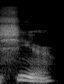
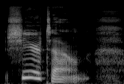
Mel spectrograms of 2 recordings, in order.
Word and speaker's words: shire: Within 30 years, Shiretown was generally pronounced Sheertown by the country folk of New England. This pronunciation, or that which makes it sure, continues, of course, universally where shire is a final syllable. But when used alone or at the beginning of a word, phonetic spelling has triumphed, and shire is pronounced as spelled.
